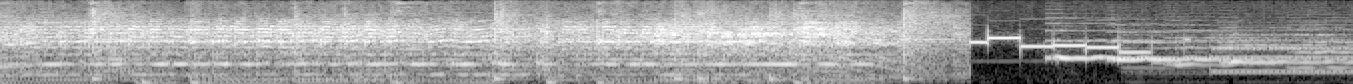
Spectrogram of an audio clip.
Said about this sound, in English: Isn't it funny? You hear a phone ring and it could be anybody. But a ringing phone has to be answered, doesn't it?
